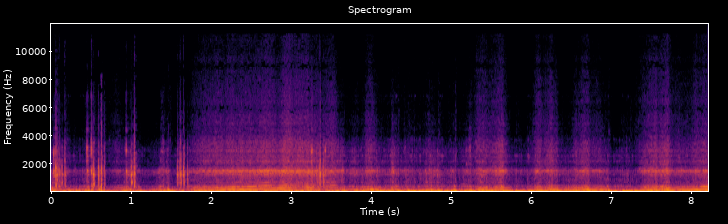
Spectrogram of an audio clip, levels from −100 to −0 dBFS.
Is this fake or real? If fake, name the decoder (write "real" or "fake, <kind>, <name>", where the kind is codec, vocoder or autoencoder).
fake, vocoder, Vocos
